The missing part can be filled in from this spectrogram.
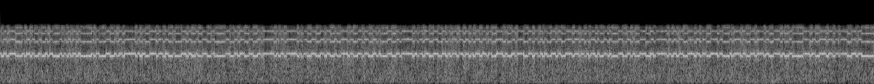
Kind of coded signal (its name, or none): two-tone teleprinter signal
